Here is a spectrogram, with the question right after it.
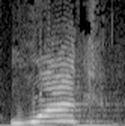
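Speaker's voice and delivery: high, startled yelp of a question; acted incredulous outburst; shocked disbelief. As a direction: blurt it in disbelief. Man is shocked by the command.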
